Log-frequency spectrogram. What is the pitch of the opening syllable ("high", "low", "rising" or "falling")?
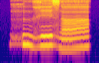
falling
